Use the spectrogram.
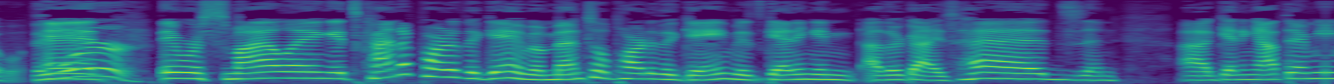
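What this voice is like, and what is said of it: Usual voice. Nothing is said of it.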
